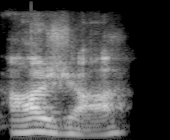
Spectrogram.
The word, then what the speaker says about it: Aja: So it has him, who he pronounced his name as Alexander Aja. – Aja, okay. – So how it's read.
